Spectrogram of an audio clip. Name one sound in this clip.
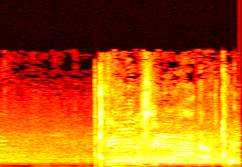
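A wrestler's kick lands with a sharp smack.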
